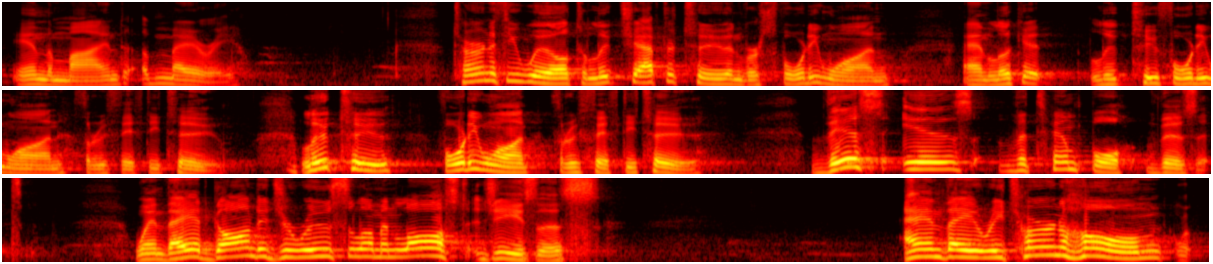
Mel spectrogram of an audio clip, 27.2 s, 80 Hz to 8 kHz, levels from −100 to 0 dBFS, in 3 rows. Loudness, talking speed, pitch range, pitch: -31 LUFS, 105 wpm, 125-210 Hz, 155 Hz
